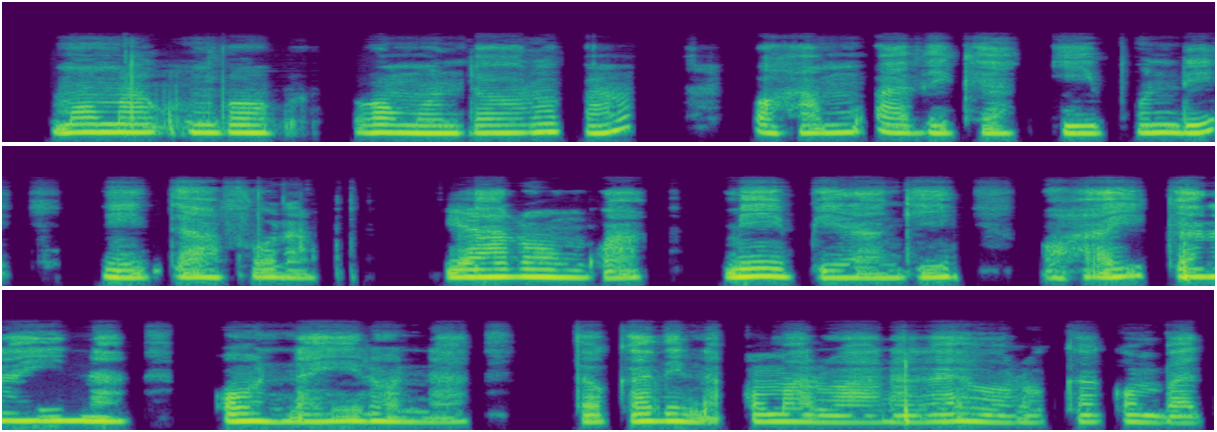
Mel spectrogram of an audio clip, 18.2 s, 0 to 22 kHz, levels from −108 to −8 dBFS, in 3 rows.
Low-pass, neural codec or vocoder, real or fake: 9.9 kHz; none; real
